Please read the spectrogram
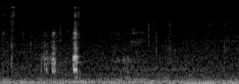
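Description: A Polish chicken clucking twice in quick succession about half a second in, the second cluck short and louder.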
